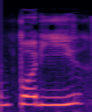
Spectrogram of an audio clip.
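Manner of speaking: normal talking voice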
